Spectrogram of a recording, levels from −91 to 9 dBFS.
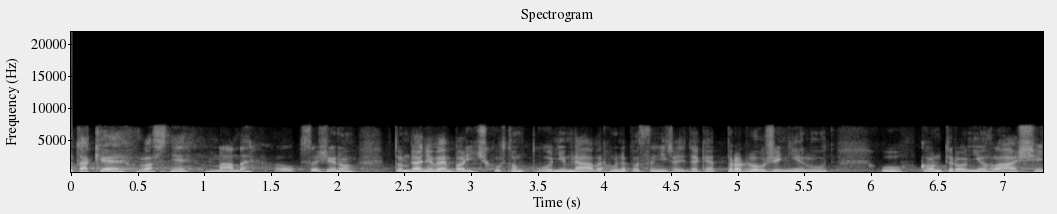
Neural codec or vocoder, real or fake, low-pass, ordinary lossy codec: codec, 16 kHz, 4 kbps, X-Codec, HuBERT features, trained on general audio; fake; 7.2 kHz; Opus, 64 kbps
